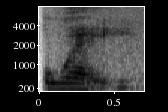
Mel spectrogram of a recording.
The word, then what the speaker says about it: Wei: I finally figured out how you pronounce oh you a I it's way or at least that's what I've been told in the comments so this is a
